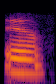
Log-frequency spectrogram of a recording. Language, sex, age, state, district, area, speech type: Bodo, female, 18-30, Assam, Chirang, urban, conversation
